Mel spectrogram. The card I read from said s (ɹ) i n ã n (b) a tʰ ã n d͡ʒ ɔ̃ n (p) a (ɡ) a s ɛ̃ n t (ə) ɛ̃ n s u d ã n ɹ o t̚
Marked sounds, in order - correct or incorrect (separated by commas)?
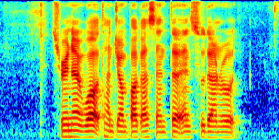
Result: correct, incorrect, correct, incorrect, correct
